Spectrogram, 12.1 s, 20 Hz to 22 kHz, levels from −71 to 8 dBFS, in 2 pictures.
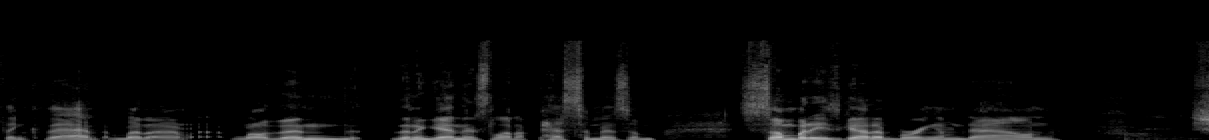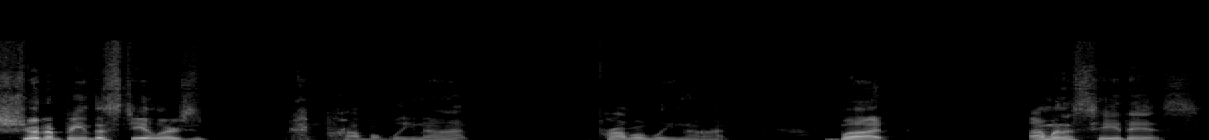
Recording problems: none

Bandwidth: 15.5 kHz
